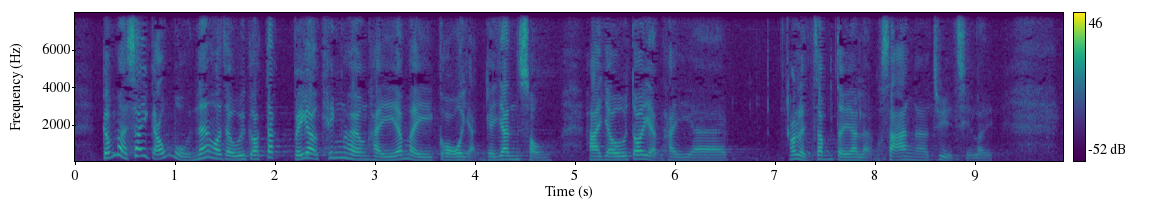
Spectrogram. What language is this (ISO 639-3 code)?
yue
